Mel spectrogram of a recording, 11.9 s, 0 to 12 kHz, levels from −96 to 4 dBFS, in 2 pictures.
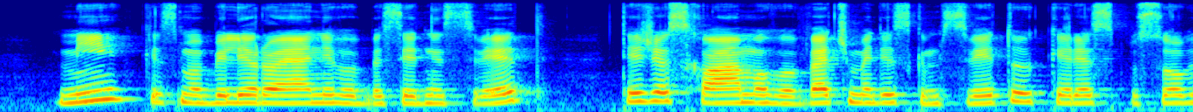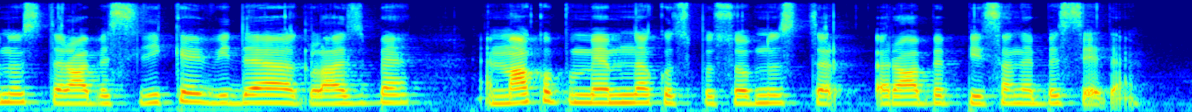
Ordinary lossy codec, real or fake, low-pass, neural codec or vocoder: none; real; 10.8 kHz; none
